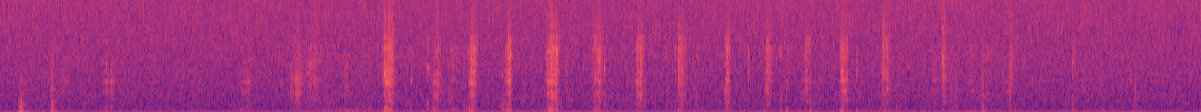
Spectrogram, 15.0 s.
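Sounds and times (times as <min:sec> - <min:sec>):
person chewing crunchy pepper: 0:01.3 - 0:01.5, 0:03.0 - 0:11.2.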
